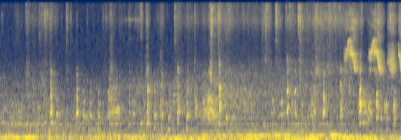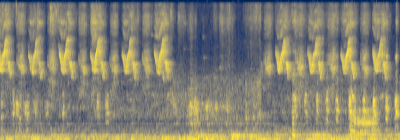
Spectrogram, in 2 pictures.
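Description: A bird calling in rapid series of short, high-pitched notes: one run of several seconds starting about halfway through, and a shorter run near the end. Faint clicks and rustling come before them.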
